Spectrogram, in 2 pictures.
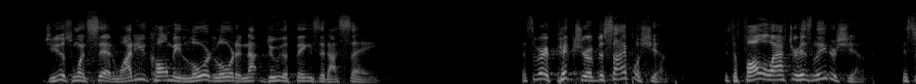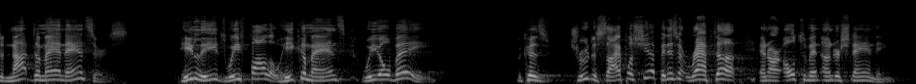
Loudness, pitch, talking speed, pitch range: -35 LUFS, 185 Hz, 175 wpm, 150-215 Hz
